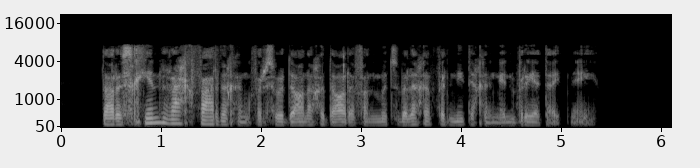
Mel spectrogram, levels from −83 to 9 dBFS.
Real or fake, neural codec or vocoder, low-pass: real; none; 7.2 kHz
